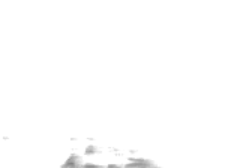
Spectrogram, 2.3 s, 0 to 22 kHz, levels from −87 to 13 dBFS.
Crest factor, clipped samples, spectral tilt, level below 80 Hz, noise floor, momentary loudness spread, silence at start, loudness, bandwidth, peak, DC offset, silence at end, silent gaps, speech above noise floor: 24 dB; under 0.1%; -6 dB/octave; under -90 dBFS; under -90 dBFS; 6 LU; 0.6 s; -52 LUFS; 5.4 kHz; -32 dBFS; under 0.1%; 0.8 s; none; over 39 dB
